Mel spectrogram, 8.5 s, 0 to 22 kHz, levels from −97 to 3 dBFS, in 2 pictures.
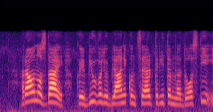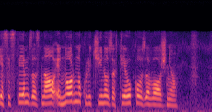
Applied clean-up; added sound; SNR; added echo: none; none; none; none.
